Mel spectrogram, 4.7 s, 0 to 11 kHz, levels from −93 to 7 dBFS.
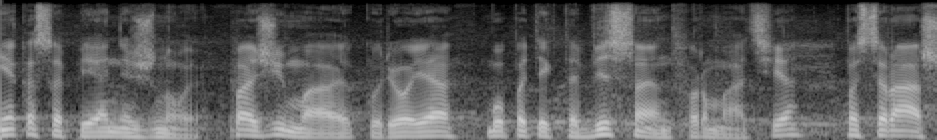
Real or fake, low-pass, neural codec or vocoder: real; 9.9 kHz; none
